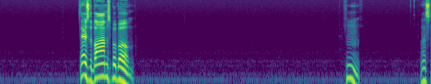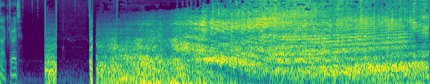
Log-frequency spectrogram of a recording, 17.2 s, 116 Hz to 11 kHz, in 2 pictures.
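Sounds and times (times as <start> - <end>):
speech: 1.6 - 2.8, 6.9 - 7.3, 8.4 - 9.1
jet engine roaring: 10.4 - 17.2.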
